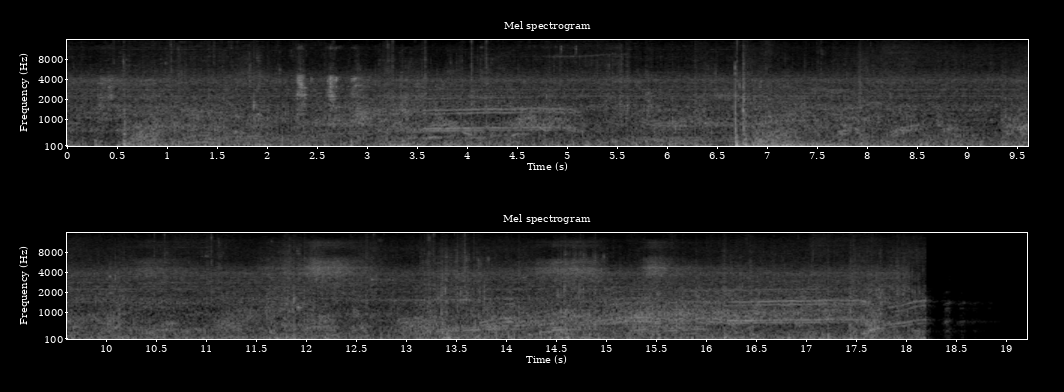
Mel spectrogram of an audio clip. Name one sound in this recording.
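A ray gun fires sharp energy bursts.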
